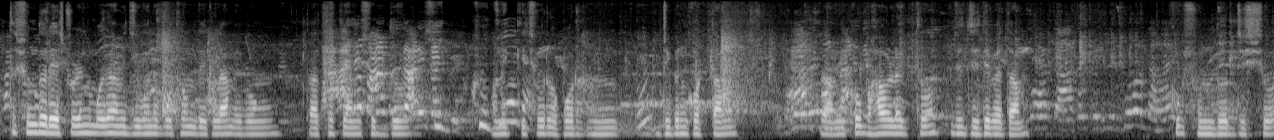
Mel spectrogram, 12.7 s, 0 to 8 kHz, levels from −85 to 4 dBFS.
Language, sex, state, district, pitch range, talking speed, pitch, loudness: Bengali, male, West Bengal, Jhargram, 140-165 Hz, 135 wpm, 145 Hz, -19 LUFS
